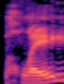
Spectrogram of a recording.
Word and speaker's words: Ple: We see both Purus who, because I watched Unicorn dubbed, I will be referring to as Play because I think that's how, like, it's PLE. I think that was how they pronounced it.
